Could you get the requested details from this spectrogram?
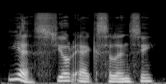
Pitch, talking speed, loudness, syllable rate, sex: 150 Hz, 110 wpm, -16 LUFS, 4.1 syllables/s, male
